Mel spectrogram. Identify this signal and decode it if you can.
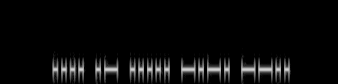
Morse code, heard as a keyed tone, about 28 wpm, 700 Hz. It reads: HA5CZ
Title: DXCC-100 Call Signs - 5 Characters - 28wpm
